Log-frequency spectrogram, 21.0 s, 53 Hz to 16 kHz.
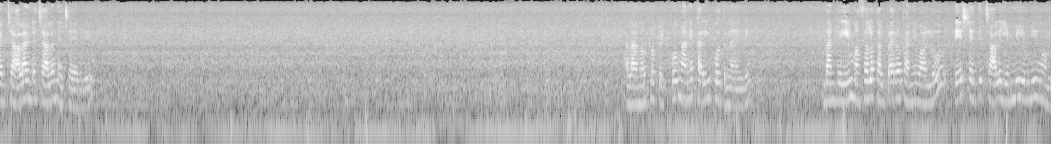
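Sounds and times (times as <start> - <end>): electric fan whirring: 0.0 - 21.0.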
